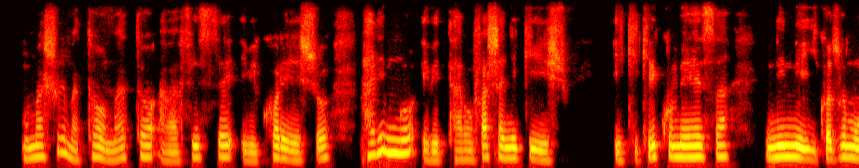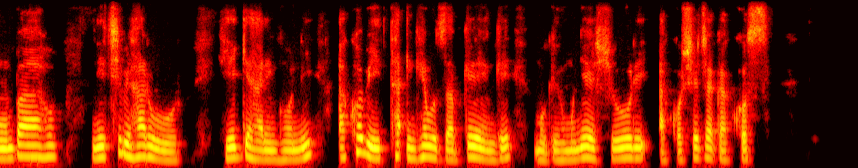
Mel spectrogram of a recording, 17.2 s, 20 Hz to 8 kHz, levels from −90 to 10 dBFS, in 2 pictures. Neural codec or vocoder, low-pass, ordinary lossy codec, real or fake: none; 7.2 kHz; Opus, 24 kbps; real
